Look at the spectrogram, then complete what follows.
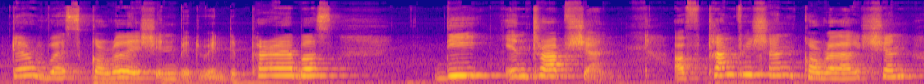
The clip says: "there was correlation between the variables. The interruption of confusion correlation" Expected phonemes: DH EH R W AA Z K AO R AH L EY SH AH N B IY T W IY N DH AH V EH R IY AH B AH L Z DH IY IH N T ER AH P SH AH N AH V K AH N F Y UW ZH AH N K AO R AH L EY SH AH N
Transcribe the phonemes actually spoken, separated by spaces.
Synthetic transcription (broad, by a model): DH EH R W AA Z K AO R AH L EY SH AH N B IY T W IY N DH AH P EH R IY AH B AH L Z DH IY IH N T ER AH P SH AH N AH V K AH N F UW SH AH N K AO R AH L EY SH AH N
